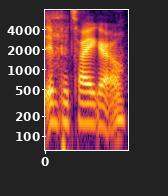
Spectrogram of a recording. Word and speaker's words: impetigo: like it's it's pronounced in Pedigo but it's pronounced impetigo okay so essentially impetigo is a highly contagious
